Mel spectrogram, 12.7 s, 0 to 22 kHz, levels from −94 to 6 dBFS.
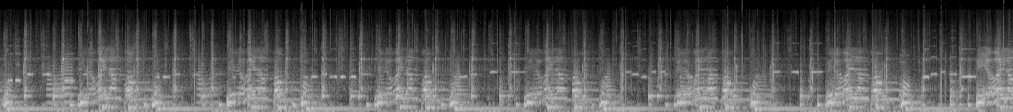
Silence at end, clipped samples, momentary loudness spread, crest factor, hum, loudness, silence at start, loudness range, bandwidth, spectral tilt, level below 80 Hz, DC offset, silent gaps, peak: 0 s; under 0.1%; 7 LU; 14 dB; none; -24 LUFS; 0 s; 2 LU; 13 kHz; -6.5 dB/octave; -36 dBFS; under 0.1%; none; -8 dBFS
